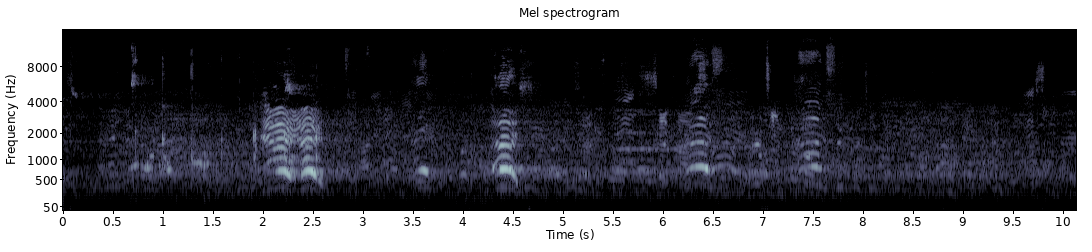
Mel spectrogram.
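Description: Indoor gym with a hum of background voices, broken by about four short, sharp, high-pitched squeaks or calls whose pitch rises and falls. The loudest is a quick run of them about two seconds in, with single ones spread through the rest.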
